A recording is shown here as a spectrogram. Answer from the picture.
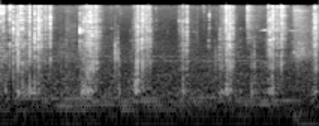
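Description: Close-up chewing of crunchy chicharrón (fried pork-rind snack) in a mouthful of konjac soup tteokbokki: irregular crisp crunches, about two or three a second.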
